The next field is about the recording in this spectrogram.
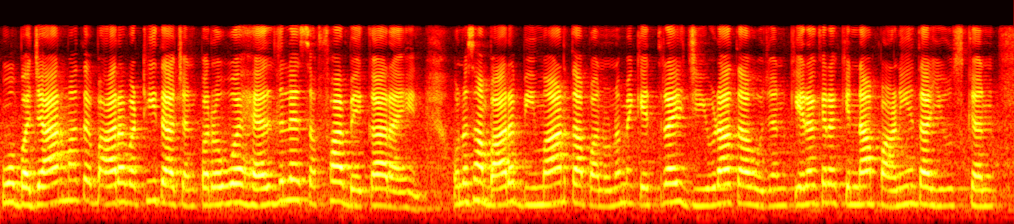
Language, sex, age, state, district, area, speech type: Sindhi, female, 45-60, Maharashtra, Pune, urban, spontaneous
